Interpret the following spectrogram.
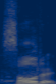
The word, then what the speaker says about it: solder: Solder. Dang. Why is there an L in there?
